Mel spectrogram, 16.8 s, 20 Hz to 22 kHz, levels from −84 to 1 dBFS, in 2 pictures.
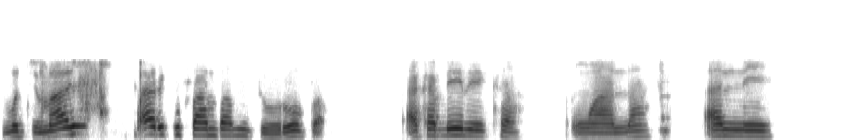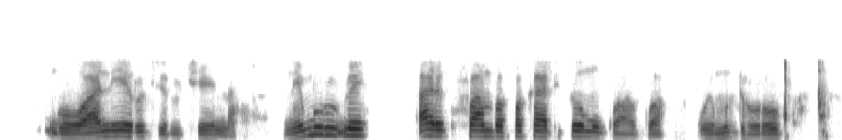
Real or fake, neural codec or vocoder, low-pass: fake; codec, 16 kHz, 8 kbps, FunCodec, trained on Chinese and English, 25 frames a second; 3.6 kHz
